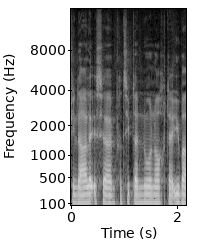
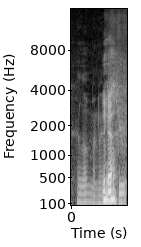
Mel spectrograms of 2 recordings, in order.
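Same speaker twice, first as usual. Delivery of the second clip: put-on very quiet, hushed speech; 3 dB louder than usual. Retelling how the IT guy first introduces himself, very quiet. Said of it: "halt auch erstmal ganz leise".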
